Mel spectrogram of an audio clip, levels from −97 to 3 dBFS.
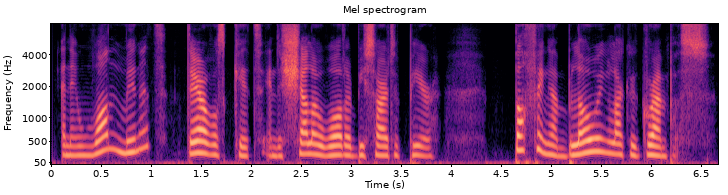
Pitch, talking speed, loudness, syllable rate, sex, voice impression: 220 Hz, 180 wpm, -18 LUFS, 5.6 syllables/s, female, very feminine, slightly young, thin, tensed, slightly powerful, bright, slightly hard, very clear, fluent, slightly raspy, cute, intellectual, very refreshing, sincere, calm, very friendly, reassuring, unique, slightly elegant, slightly wild, sweet, very lively, strict, intense, slightly sharp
